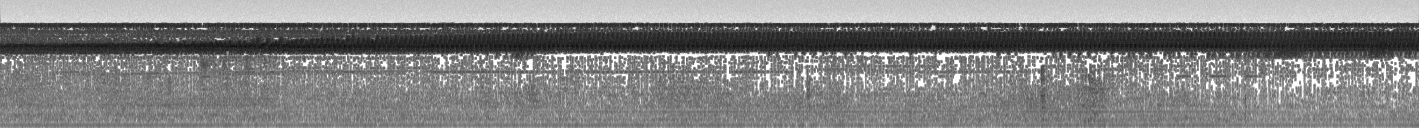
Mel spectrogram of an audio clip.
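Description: Steady high-pitched chorus of singing insects, with a low steady hum underneath.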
